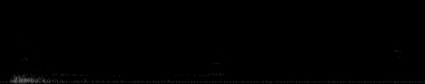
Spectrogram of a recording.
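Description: A short breath out, picked up by the microphone just after the start, then near silence over a steady low hum.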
